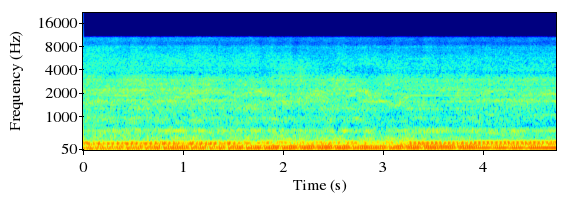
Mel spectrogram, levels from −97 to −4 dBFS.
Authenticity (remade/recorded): remade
